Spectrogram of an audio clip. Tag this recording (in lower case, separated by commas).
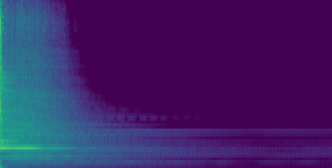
cymbal, musical instrument, crash cymbal, music, percussion, hi-hat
